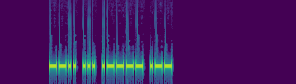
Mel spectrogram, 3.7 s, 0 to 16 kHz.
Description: Morse code, heard as a keyed tone, about 40 wpm, 700 Hz. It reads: ZS1W
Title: DXCC-100 Call Signs - 4 Characters - Repeated 2x - 40wpm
